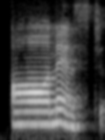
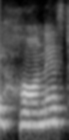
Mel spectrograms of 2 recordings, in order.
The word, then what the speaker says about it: honest: H, অনেস্ট, H কি বলি আমরা? আমরা কি হনেস্ট বলি?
